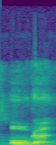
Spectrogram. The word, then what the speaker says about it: Olga: attempts of pronunciation but officially it's Olga as in August and autumn and so the meaning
